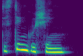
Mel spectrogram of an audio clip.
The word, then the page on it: distinguishing: British English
